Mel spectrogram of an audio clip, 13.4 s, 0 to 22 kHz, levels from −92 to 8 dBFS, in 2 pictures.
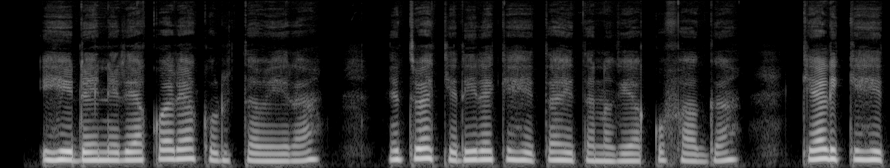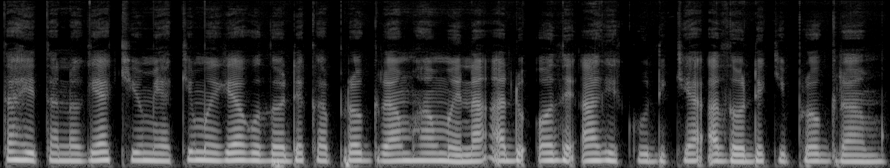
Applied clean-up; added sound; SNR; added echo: none; none; none; none.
